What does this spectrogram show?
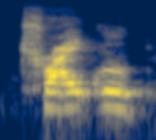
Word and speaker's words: Triton: didn't but you know 26 it rhymes with greiten and they make bose feels um but a 26 lead time with them triton hose reels yeah but a 26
